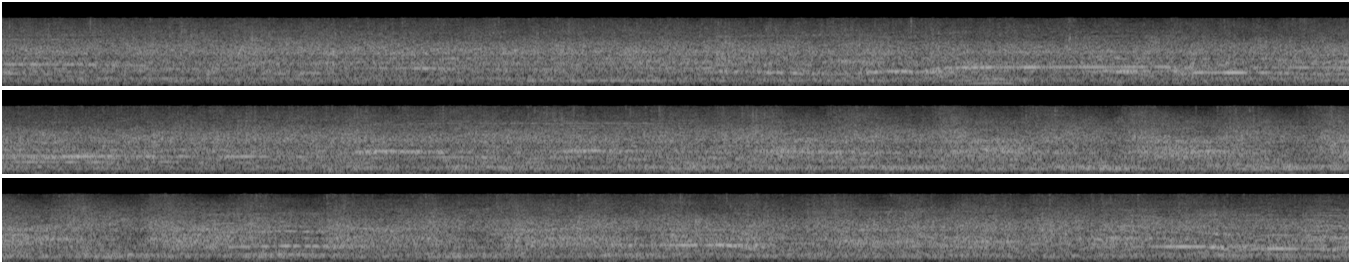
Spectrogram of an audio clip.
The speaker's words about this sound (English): cheering? Is that what's going on? Yeah, they're cheering for Hakeem.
